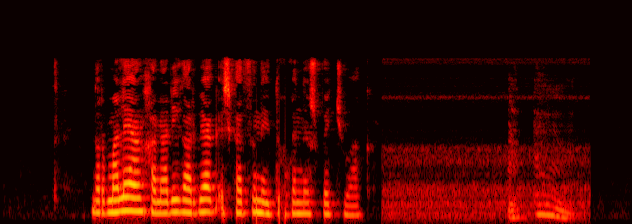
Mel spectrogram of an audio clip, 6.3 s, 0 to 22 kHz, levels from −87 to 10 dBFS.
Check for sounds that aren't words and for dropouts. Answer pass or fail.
fail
